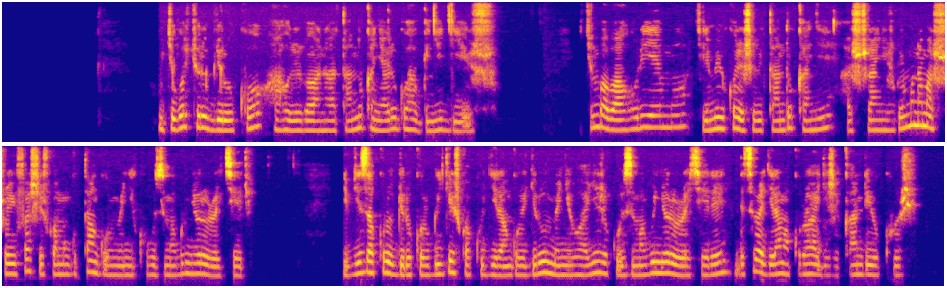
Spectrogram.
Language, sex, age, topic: Kinyarwanda, female, 36-49, education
